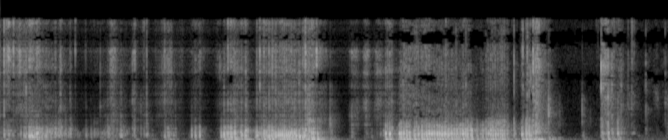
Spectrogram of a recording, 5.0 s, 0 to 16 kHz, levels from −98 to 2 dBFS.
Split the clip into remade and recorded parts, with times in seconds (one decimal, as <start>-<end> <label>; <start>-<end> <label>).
0.0-3.0 remade; 3.0-5.0 recorded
